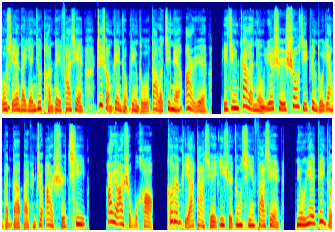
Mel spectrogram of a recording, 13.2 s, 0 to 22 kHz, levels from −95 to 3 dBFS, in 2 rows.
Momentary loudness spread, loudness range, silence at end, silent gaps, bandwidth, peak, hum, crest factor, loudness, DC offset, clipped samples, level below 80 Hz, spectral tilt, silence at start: 6 LU; 2 LU; 0 s; 4.21-4.37 s, 8.38-8.70 s, 9.66-9.93 s, 12.27-12.48 s; 17 kHz; 0 dBFS; none; 12 dB; -13 LUFS; under 0.1%; under 0.1%; -36 dBFS; -6 dB/octave; 0 s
